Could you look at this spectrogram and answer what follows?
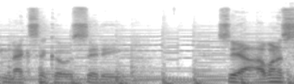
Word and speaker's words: Mexico City: um excuse me it's it's in the original spanish it is pronounced mexico city not mexico city so yeah i want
